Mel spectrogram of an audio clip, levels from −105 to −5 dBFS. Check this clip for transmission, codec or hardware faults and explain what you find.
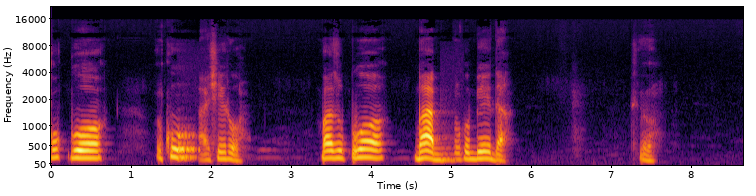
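Two dropouts of the same kind are audible in the speech. From 1.59 to 2.00 s, and again from 4.87 to 5.15 s just before "ku bee da", the sound turns smeared and noisy, like a phasey echo of the preceding moment. This is AAC frame loss with concealment: the decoder rebuilt the missing stretches, about 256 ms and 171 ms (which fits six and four lost frames), from the last good spectrum rather than the real signal.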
